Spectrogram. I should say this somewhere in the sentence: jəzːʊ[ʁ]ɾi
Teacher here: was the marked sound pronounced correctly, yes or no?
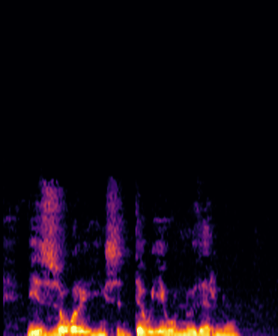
yes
